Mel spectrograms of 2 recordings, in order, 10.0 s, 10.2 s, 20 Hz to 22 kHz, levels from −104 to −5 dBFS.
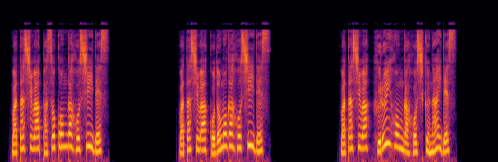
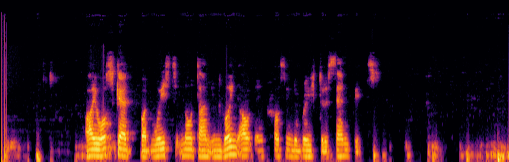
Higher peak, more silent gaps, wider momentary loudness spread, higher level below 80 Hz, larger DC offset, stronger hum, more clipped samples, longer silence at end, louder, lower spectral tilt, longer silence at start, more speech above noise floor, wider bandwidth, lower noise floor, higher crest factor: second, -8 dBFS vs 0 dBFS; first, 2.30-3.45 s, 5.53-6.68 s vs 7.92-7.96 s; second, 6 LU vs 22 LU; second, -58 dBFS vs -38 dBFS; neither; neither; neither; first, 0.9 s vs 0 s; about the same, -20 LUFS vs -18 LUFS; second, -4 dB/octave vs -8 dB/octave; first, 0.25 s vs 0 s; first, over 70 dB vs 39 dB; first, 13.5 kHz vs 6.4 kHz; first, under -90 dBFS vs -56 dBFS; about the same, 16 dB vs 18 dB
